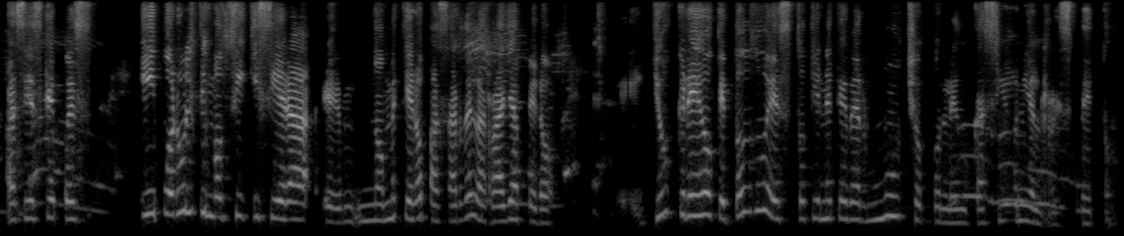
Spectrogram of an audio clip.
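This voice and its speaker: A middle-aged woman teacher speaking loudly and emphatically in a teacher training discussion. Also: a little high, lively intonation, a little slow. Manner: loud, emphatic speaker who calls her own voice strong.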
